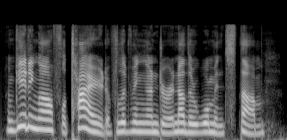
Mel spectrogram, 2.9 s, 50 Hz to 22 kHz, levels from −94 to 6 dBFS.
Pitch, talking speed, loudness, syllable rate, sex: 235 Hz, 210 wpm, -17 LUFS, 7.0 syllables/s, female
